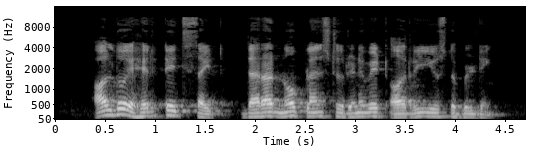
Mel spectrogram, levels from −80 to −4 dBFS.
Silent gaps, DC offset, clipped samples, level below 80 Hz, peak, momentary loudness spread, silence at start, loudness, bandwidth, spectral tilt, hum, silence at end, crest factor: none; under 0.1%; under 0.1%; -58 dBFS; -8 dBFS; 9 LU; 0.4 s; -25 LUFS; 11.5 kHz; -5.5 dB/octave; none; 0.3 s; 18 dB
